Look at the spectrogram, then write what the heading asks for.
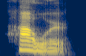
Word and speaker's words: hour: So with the case of an hour, think about it for a second. How do you say it? You don't say an hour, right? You say an hour. So it almost sounds like hour, as if, right? It sounds like this.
